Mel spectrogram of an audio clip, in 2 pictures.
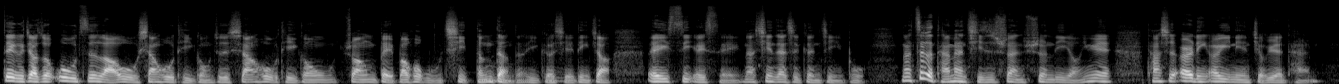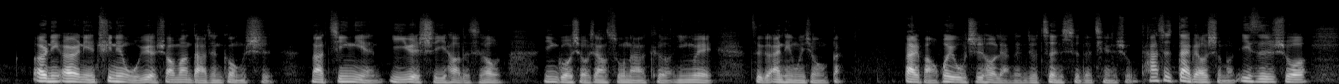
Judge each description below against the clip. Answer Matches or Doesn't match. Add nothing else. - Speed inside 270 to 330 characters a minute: Matches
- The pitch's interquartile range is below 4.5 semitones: Doesn't match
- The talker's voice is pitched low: Matches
